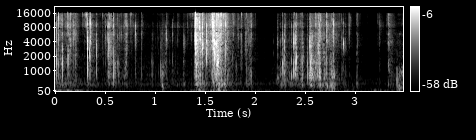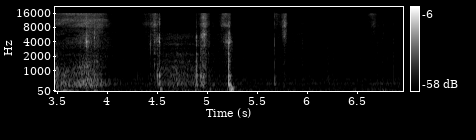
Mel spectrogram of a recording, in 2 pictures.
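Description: A trading-card booster pack wrapper being torn open, with crinkling rustles for about the first three seconds and the loudest tear about a second and a half in. This is followed by a few softer clicks and rustles of the cards being slid out and fanned.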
